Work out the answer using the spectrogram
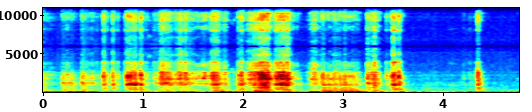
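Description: Branches and scrub rubbing and scraping along the side of a towed camper trailer, in irregular rasping bursts over a steady low rumble from the moving rig.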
